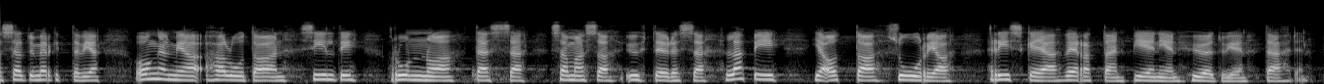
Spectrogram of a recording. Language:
Finnish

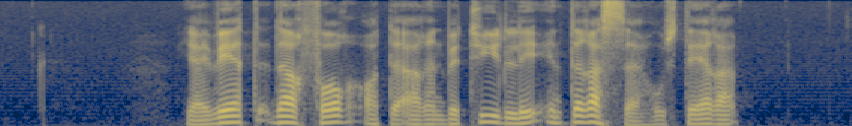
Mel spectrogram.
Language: Norwegian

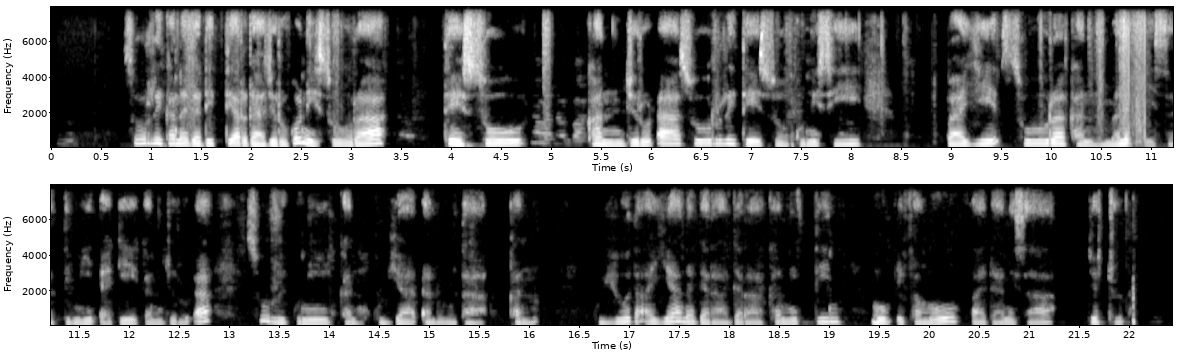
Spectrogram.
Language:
Oromo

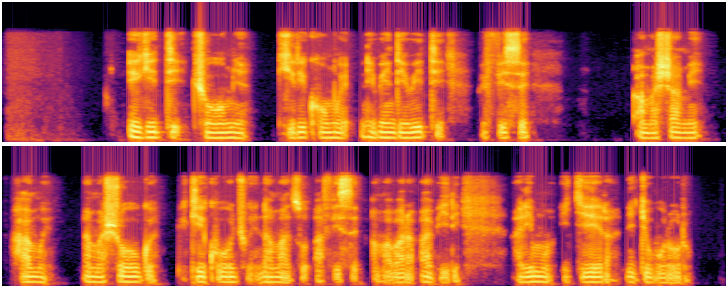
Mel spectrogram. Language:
Rundi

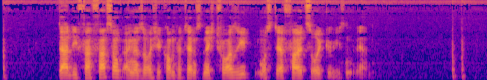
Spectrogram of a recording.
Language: German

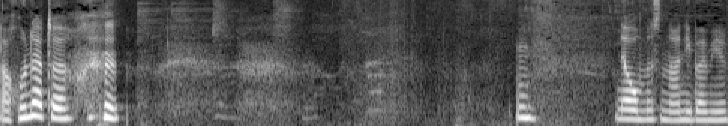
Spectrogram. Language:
German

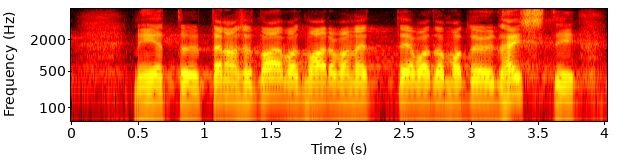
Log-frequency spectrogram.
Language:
Estonian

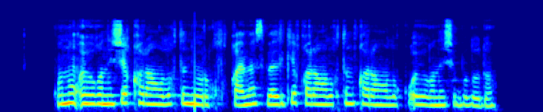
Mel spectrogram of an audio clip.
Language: Uyghur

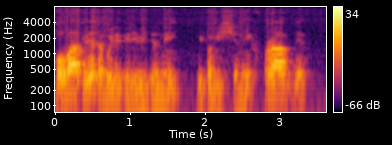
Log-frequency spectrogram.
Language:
Russian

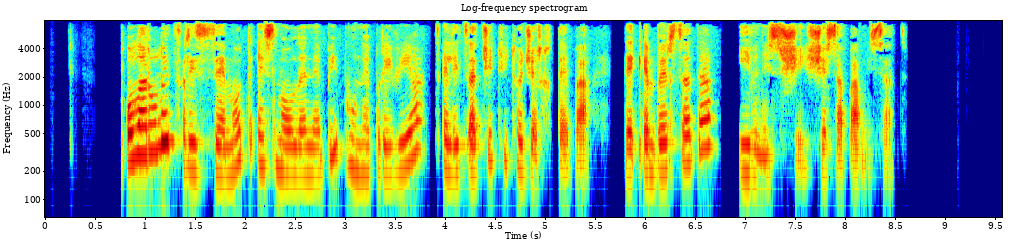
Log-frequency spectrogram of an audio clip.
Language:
Georgian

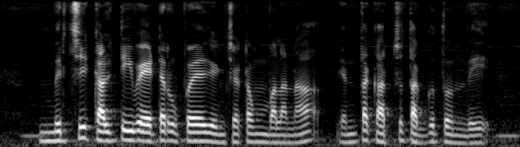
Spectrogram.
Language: Telugu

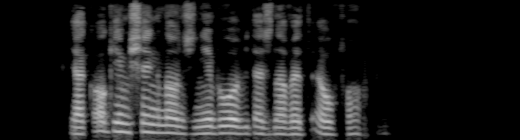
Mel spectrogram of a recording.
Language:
Polish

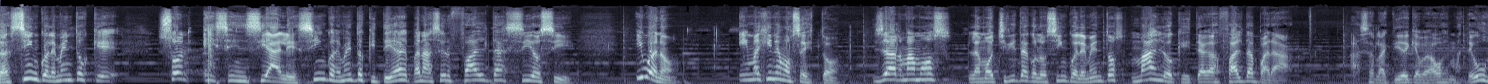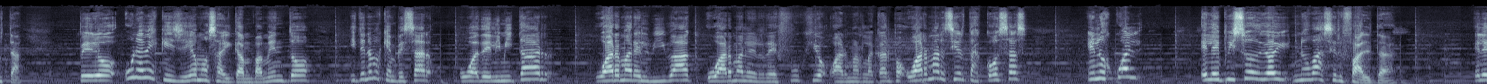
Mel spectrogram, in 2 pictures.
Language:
Spanish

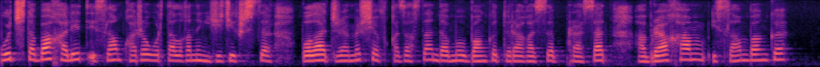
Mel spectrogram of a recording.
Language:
Kazakh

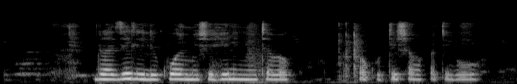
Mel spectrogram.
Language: Swahili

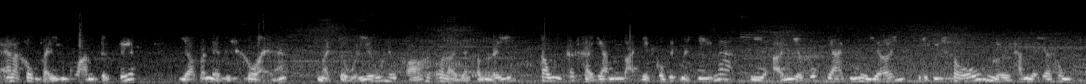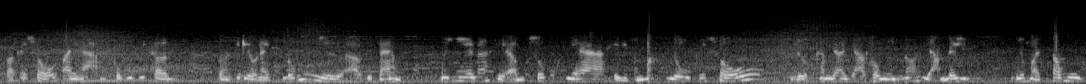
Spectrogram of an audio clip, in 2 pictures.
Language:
Vietnamese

